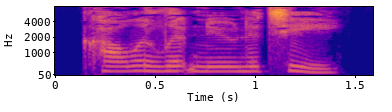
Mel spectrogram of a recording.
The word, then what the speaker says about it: Kalaallit Nunaat: Greenland, Greenlandic, Kalaallit Nunaat, pronounced Kalaallit Nunaati,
